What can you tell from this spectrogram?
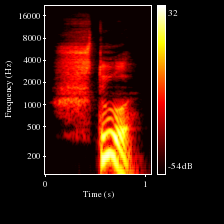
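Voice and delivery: high startled question; choked-out startled reply; strained, forced out. A narrator's reading. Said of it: "наконец сумела выдавить".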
